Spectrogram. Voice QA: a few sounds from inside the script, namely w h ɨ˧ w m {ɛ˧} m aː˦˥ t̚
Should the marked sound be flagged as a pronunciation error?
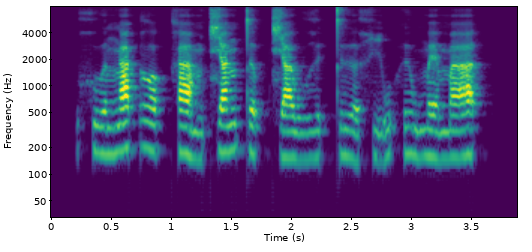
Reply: no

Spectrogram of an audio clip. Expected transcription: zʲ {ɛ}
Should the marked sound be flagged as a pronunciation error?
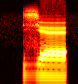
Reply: no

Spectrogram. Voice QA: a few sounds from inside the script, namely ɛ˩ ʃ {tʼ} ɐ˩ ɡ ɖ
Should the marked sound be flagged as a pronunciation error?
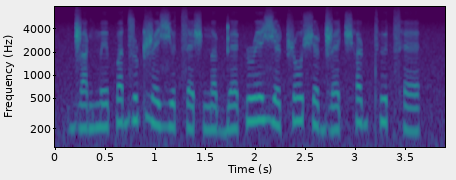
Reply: yes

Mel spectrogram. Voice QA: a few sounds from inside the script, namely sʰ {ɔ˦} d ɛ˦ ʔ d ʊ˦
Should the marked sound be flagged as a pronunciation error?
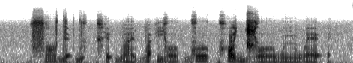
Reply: no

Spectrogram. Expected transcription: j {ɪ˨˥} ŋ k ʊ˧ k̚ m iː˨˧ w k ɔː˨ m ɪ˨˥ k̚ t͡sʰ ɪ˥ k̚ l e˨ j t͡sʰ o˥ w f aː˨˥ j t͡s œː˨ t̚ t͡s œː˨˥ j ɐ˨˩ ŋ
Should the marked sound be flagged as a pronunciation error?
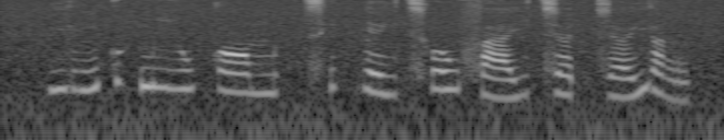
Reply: no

